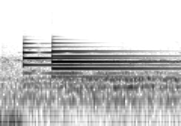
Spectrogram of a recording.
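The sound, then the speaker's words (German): A doorbell on the ground in front of a tent entrance rings with two quick bright tones, ding-dong, then the ringing hangs in the air and slowly fades away. No one speaks. “Dann klingeln wir doch mal.”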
